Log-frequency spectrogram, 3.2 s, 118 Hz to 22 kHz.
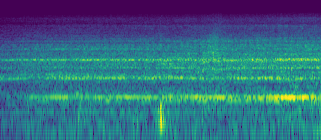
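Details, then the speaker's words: Flagstaff 27BHWS travel trailer stabilizing jacks retracting: even electric motor hum with a steady whine holding pitch throughout, no grinding or stalling. Normal jack retraction. "it's good to close your hot water heater as well bring up our stabilizing jacks just by hitting retract"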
